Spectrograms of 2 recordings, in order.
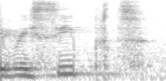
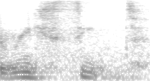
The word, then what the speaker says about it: receipt: it is it's crazy how does p become silent because do you do we say receipt no we say receipt in my head i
